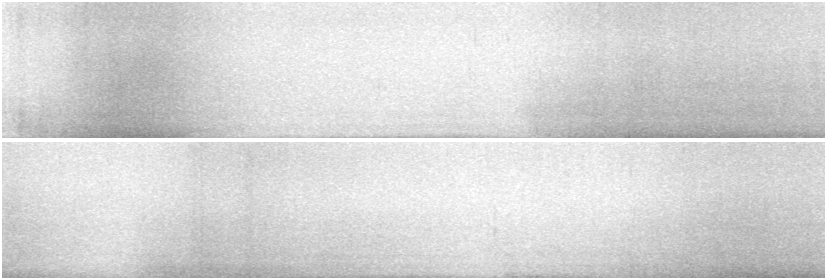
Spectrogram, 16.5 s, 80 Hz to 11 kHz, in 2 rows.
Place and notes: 青岐, Lieyu Township - Sound of the waves
Sound of the waves
Zoom H2n MS +XY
